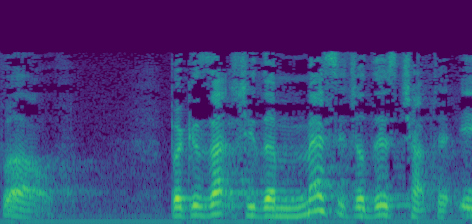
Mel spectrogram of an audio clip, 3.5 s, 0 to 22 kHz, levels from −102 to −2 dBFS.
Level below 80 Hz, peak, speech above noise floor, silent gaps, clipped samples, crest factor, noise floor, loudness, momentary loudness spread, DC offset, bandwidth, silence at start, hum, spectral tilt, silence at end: -58 dBFS; -12 dBFS; 27 dB; none; under 0.1%; 20 dB; -57 dBFS; -31 LUFS; 9 LU; under 0.1%; 8.8 kHz; 0 s; none; -4.5 dB/octave; 0 s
